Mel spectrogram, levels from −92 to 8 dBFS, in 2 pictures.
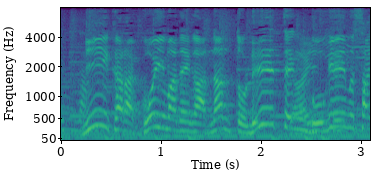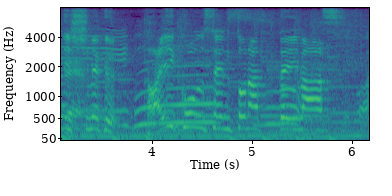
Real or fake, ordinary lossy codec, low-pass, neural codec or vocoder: real; none; none; none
